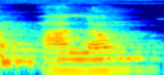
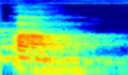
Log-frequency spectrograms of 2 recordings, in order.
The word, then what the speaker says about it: palm: पालम। नहीं, गलत हो जाएगा। क्या पढ़ना है? पाम।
